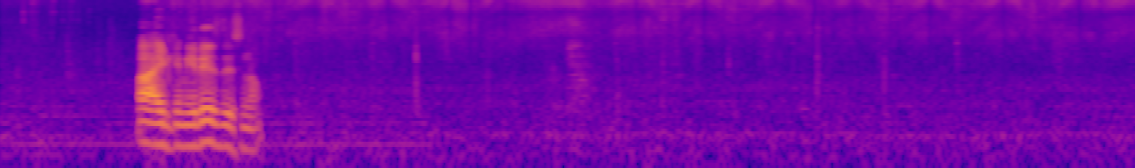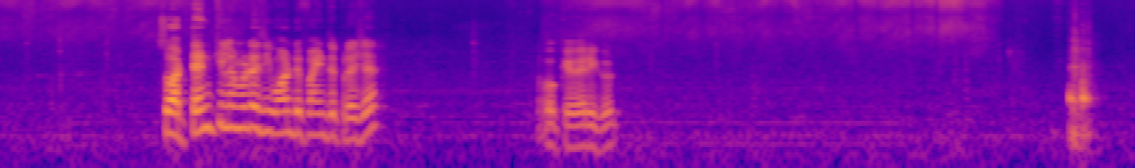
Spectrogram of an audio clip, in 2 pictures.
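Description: A board eraser rubs across a chalkboard.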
